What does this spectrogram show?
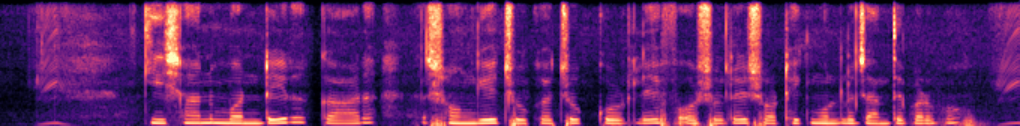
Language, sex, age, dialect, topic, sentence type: Bengali, female, 18-24, Rajbangshi, agriculture, question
